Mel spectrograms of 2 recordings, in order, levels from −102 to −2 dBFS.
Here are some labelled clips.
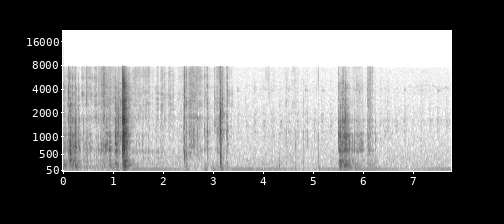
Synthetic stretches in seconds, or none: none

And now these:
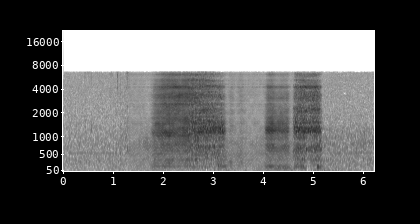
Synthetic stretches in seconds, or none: 1.3-2.5 (vocoder, Vocos); 3.2-4.6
